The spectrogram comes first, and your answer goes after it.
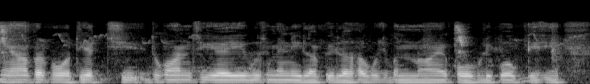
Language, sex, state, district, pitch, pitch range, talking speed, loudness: Hindi, male, Uttar Pradesh, Shamli, 105 Hz, 100-105 Hz, 160 wpm, -17 LUFS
